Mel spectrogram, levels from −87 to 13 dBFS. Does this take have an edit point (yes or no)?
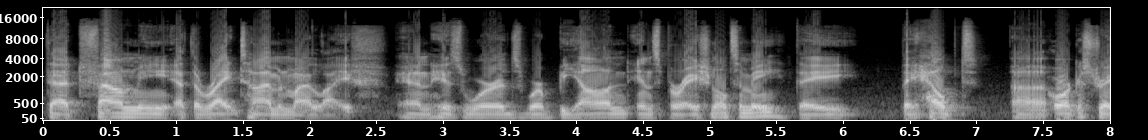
no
